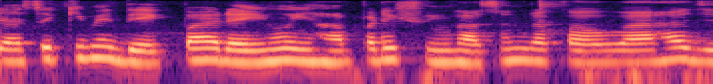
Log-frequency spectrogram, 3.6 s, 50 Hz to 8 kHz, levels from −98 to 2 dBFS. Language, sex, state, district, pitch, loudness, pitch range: Hindi, female, Bihar, Katihar, 205 Hz, -15 LUFS, 190-215 Hz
